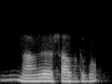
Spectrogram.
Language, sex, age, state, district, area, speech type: Tamil, male, 18-30, Tamil Nadu, Tiruppur, rural, conversation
